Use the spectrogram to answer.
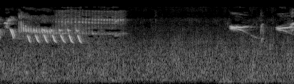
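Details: Chestnut-capped blackbird, part of a baderna chorus, giving a rapid series of bright, sharp repeated notes, then a pause and two short, thin high whistles.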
